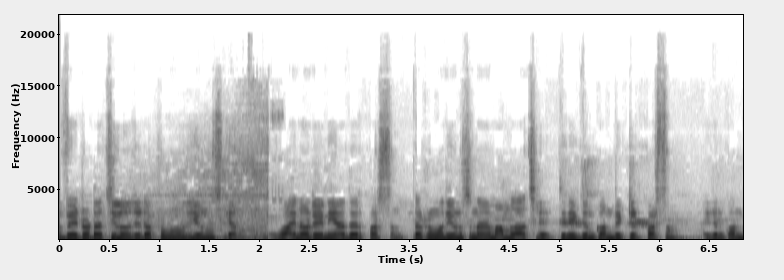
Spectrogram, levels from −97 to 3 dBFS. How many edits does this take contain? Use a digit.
3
